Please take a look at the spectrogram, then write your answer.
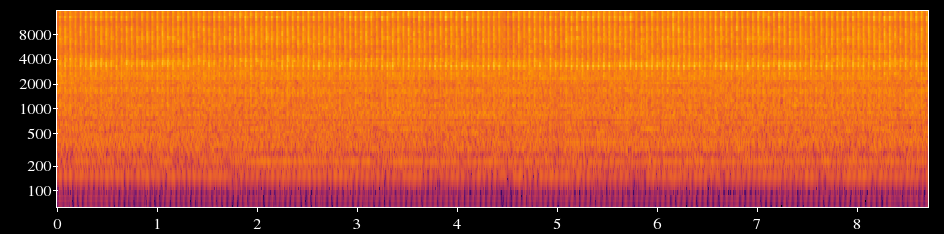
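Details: Stihl BR350 backpack blower after fitting the correct ignition coil in place of a knockoff coil: steady, even two-stroke drone at constant speed with no popping or spitting from the carb; running cleanly.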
